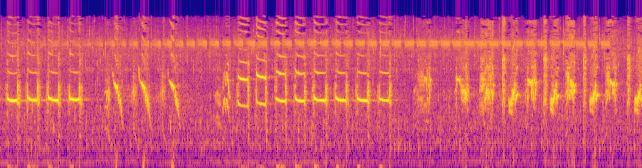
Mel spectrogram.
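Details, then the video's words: Javan myna training recording for night playback to caged birds: steady run of bright clipped notes, some whistles sliding down, then a burst of harsh rapid chatter. "Masteran Bagus Untuk Burung Jalak Kebo"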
